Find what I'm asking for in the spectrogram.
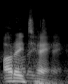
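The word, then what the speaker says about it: Arete (ἀρετή): And so the word that is used is the word arete.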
